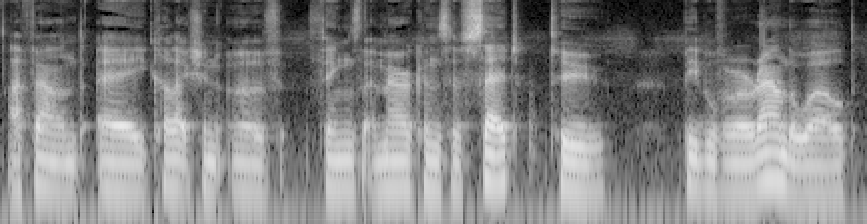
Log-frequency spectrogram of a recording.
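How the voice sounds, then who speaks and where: A young man with a low, deep voice and a southern English accent delivers sarcastic reaction commentary. He talks in a mocking, exasperated way, scoffing as he goes. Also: level tone, unhurried. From England. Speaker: commentary vlogger.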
